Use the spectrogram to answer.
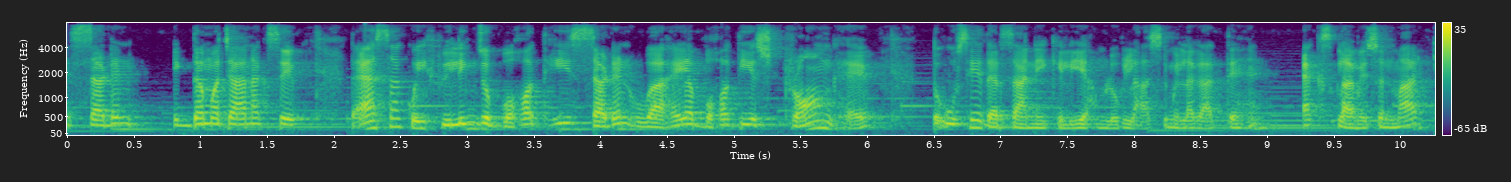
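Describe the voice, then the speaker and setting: A man teaching an English lesson in a classroom style, explaining step by step and repeating key terms. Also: mid-range voice. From India. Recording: dull lo-fi audio with faint music.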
